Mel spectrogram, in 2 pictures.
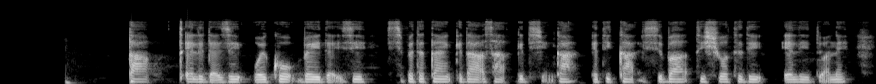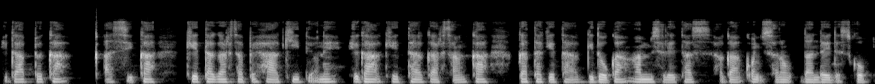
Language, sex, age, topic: Gamo, female, 18-24, government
